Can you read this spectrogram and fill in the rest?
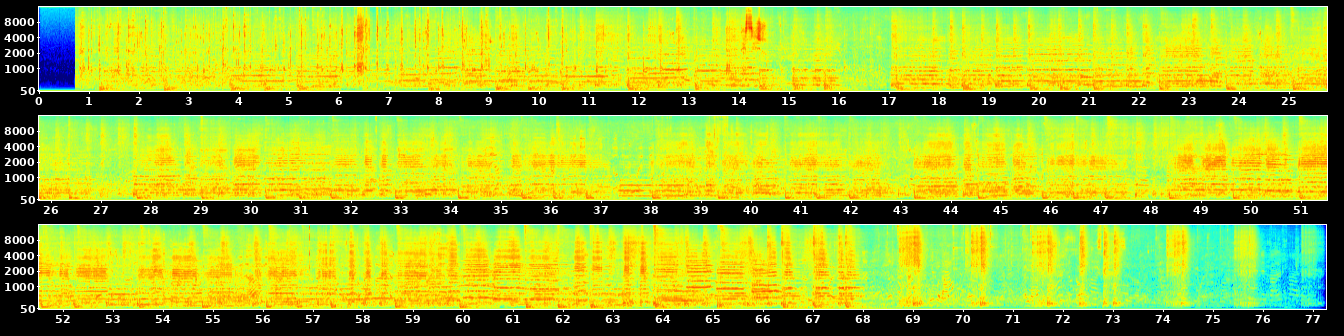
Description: Prozessions Märsche
im Trio das bekannte Kirchenlied "Segne Du Maria"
